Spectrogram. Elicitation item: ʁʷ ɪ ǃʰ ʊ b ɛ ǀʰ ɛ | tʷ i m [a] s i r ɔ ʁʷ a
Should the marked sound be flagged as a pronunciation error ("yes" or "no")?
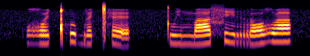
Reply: no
